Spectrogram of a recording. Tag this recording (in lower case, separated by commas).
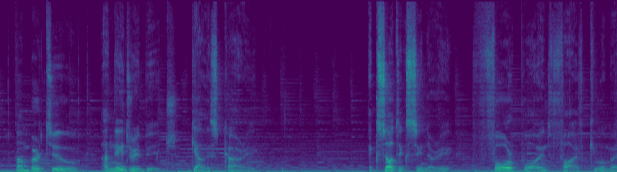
striking pool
